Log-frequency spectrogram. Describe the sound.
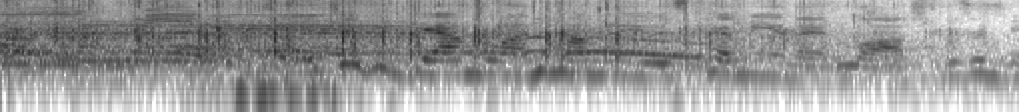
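An audience claps to thank the organizer of the event, in a steady, dense wash of applause lasting several seconds, mixed with overlapping voices and some cheering, fading slightly toward the end.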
